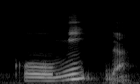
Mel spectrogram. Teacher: En comida, el acento está en mi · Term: acento prosódico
